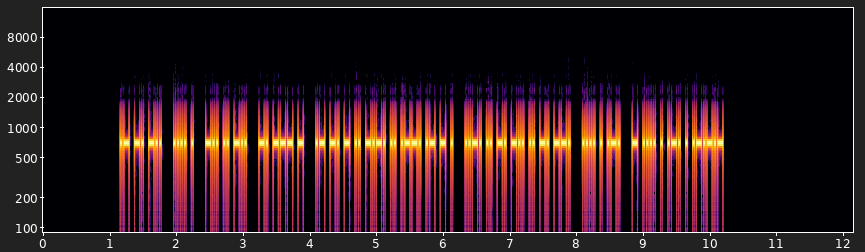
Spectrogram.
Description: Morse code, heard as a keyed tone, about 44 wpm, 700 Hz. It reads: AND HE DID NOT ANTICIPATE FINDING HER THERE.
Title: Sentences from Top 1500 Words 45wpm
